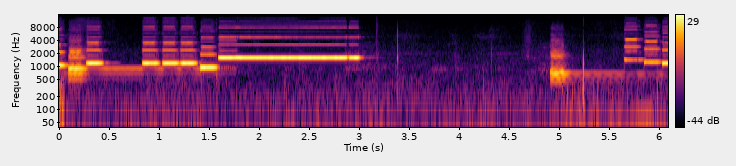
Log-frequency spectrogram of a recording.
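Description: Alcatel OT-S121 mobile phone playing a ringtone preview: a quick run of electronic beeping notes, then a long held high note that cuts off suddenly about three seconds in. After a short pause with a click, the next ringtone's notes start near the end.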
